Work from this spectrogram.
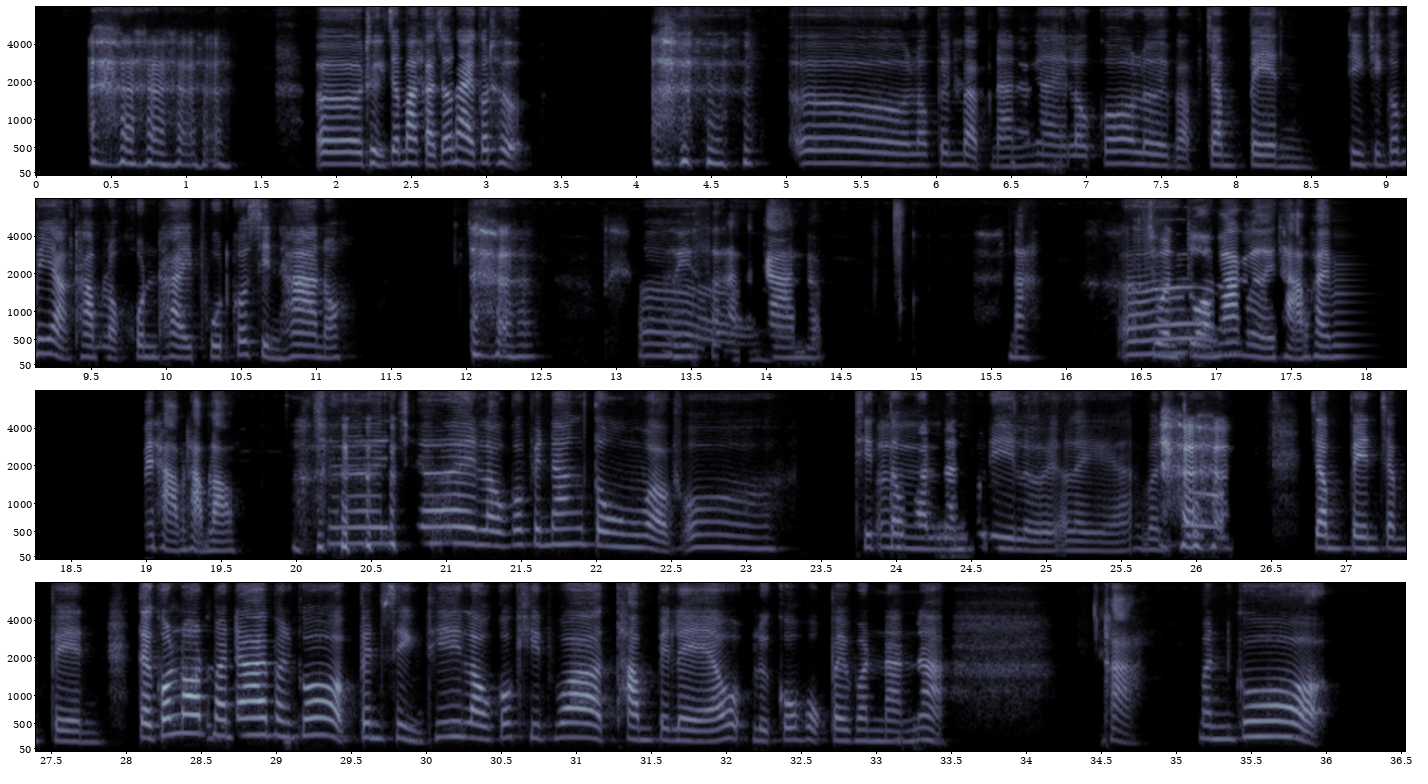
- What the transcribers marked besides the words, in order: laugh; laugh; distorted speech; unintelligible speech; chuckle; tsk; laugh; laugh; unintelligible speech; other background noise
- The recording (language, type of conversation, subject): Thai, unstructured, คุณคิดอย่างไรกับการโกหกเพื่อปกป้องความรู้สึกของคนอื่น?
